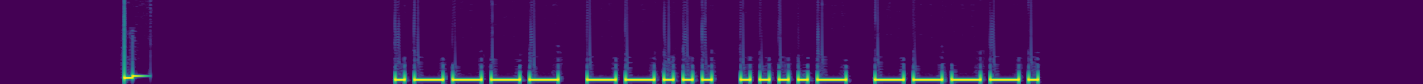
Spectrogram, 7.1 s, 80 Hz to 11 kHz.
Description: Morse code, heard as a keyed tone, about 25 wpm, 700 Hz. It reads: 1749
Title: Numbers - Contest Style - 4-Digit 25wpm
